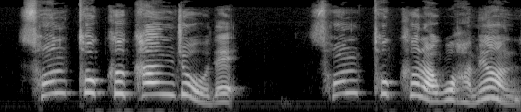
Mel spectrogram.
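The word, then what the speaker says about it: 勘定: 쇼크의 테이 아아 그래서 발음 하실 때 칸 테이라 발음 하시기 쉬운데 여기에서는 칸 조라고 발음하는 거 주의하세요 그래서 칸조 뜻이 뭐냐면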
